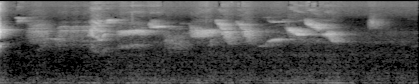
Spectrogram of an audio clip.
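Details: Lined seedeater, the tui-tui collared seedeater type, singing loudly: a soft run of high, chirpy, slurred notes with quick up-and-down warbles, faint against a low background hum.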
